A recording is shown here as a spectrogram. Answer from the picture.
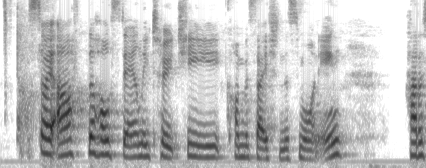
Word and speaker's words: Tucci: Tuki. No, Josh said Tusi. No, I did not say Tusi. I said Tucci. I said the CC is a ch.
